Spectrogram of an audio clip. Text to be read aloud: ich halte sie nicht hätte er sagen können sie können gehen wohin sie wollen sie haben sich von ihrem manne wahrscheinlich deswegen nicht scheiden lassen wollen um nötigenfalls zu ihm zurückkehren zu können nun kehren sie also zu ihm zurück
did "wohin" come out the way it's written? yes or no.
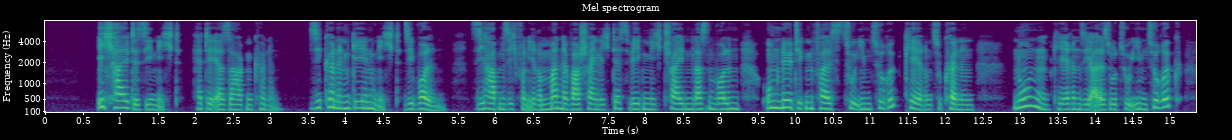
no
